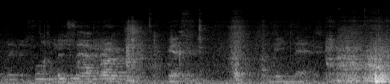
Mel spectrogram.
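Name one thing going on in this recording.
Paper rustles as a man handles a sheet.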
